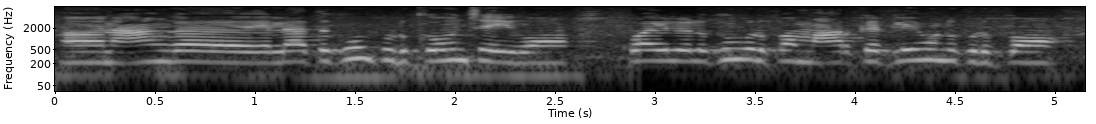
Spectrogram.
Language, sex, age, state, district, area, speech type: Tamil, female, 45-60, Tamil Nadu, Thoothukudi, rural, spontaneous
